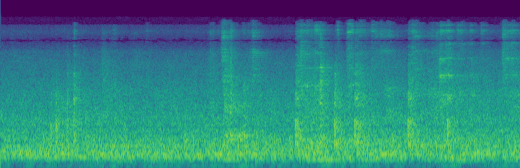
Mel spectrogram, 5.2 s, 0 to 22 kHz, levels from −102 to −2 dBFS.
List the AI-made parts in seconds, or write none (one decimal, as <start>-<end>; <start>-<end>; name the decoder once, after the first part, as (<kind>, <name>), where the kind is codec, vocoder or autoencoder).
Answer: none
